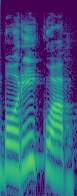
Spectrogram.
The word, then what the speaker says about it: Boricua: Puerto Rican literature, Puerto Rican poets, Type in Boricua, B-O-R-I-C-U-A, sometimes spelled with a K, Boricua.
